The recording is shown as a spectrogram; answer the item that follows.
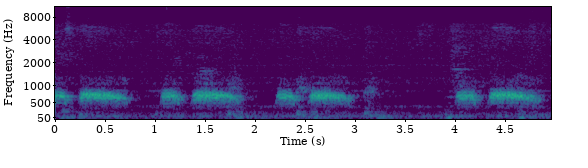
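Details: Competing thổ-style spotted doves, one from Sóc Trăng's river plain, one from Cam Ranh's hills; steady low coos in four pairs, each a clipped note leading into a longer, rounded one, about one pair per second.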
